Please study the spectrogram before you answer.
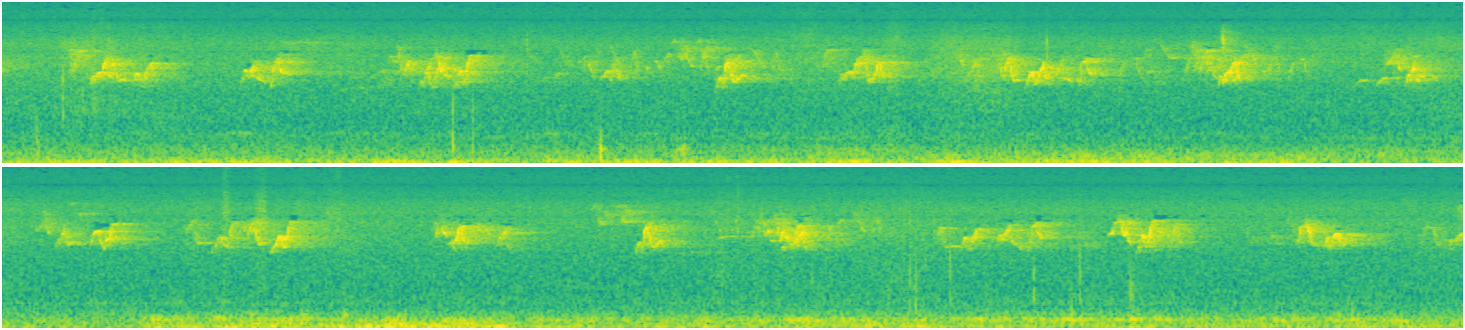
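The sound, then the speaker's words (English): A warbler sings a steady series of short, high, bright phrases about once a second, clear over a low outdoor rumble, with no talking. “Their song can be fairly easily confused with a yellow warbler.”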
